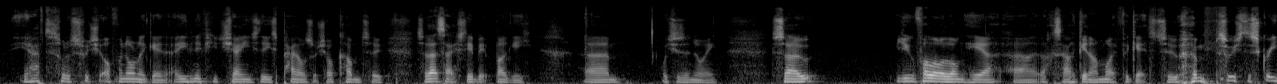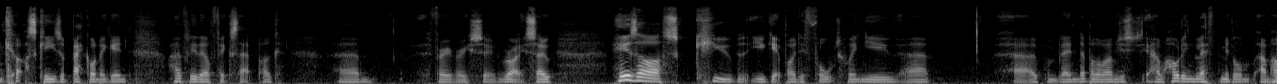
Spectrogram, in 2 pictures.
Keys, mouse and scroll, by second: 0.0-1.7 scroll down 1, 1.7 middle click, 7.6 middle click, 20.0 shift+middle click, 21.1 middle click.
